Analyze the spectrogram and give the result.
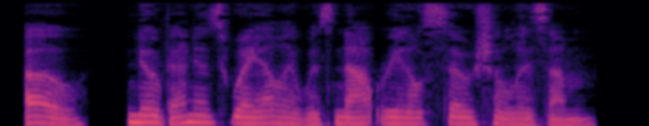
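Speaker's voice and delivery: ordinary delivery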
